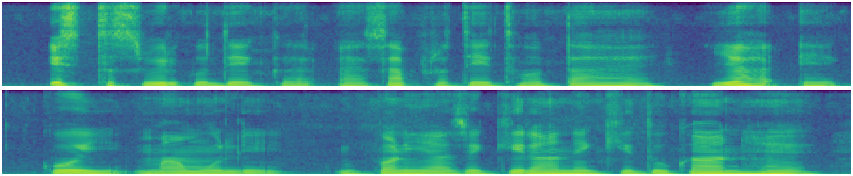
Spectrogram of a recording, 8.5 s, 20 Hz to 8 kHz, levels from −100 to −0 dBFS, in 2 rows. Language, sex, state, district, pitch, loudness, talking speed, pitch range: Hindi, male, Bihar, Kishanganj, 140 Hz, -19 LUFS, 135 wpm, 130-145 Hz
